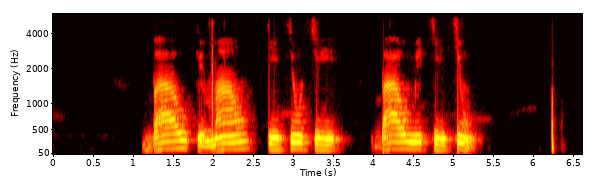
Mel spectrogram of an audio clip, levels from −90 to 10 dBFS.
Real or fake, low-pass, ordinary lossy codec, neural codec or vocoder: real; 5.4 kHz; AAC, 48 kbps; none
